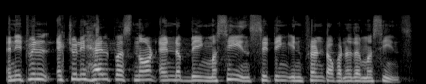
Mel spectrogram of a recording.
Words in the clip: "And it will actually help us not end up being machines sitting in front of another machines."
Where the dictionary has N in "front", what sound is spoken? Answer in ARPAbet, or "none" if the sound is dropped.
N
